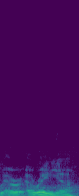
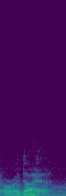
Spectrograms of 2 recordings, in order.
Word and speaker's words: Aradia: the um invocation to Aradia you know I some I somehow find myself wanting to pronounce that Aria I I think I heard somebody pronounce it that way once Aria but anyway um I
